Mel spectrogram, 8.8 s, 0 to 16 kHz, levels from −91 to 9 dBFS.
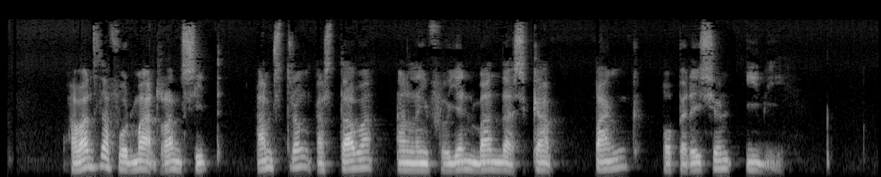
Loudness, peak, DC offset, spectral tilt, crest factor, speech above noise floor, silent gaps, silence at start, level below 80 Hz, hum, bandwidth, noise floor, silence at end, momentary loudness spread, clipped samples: -22 LUFS; -2 dBFS; under 0.1%; -5 dB/octave; 22 dB; 44 dB; none; 0.7 s; -62 dBFS; none; 11 kHz; -66 dBFS; 1 s; 11 LU; under 0.1%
